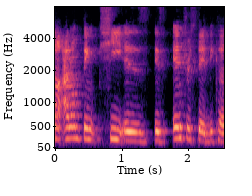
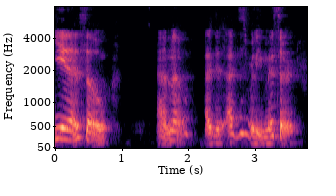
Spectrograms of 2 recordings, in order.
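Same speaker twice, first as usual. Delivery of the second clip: tearful, pitched-up voice on the verge of tears; 5 semitones higher than usual. Speaker near tears while friends tell her not to cry: tearful. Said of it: "Don't make me cry".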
